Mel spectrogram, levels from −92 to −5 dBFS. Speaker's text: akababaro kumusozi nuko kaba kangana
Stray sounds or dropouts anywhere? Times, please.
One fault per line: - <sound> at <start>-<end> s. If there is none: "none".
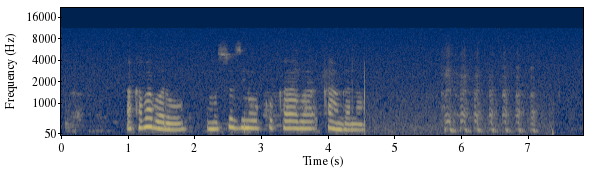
- laugh at 5.7-7.2 s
